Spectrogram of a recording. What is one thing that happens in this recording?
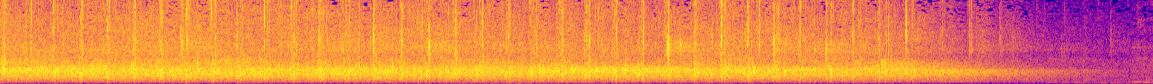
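An audience claps loudly in a large echoing hall, then the clapping fades.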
